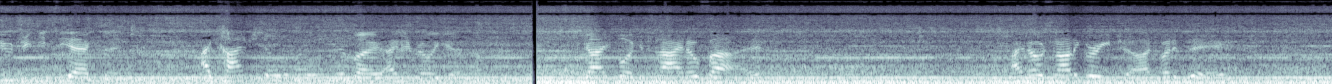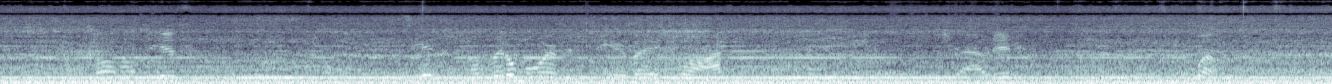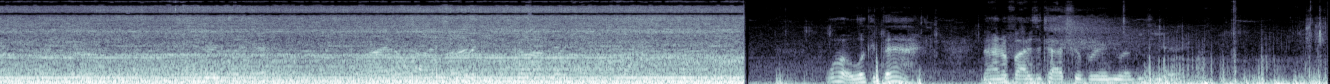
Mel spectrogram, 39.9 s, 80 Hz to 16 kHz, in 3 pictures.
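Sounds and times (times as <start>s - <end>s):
diesel locomotives idling: 0.0s - 34.8s.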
